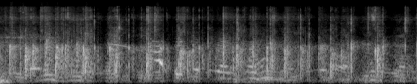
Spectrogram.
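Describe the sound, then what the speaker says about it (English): An audience at a book event in Lagos gives a round of applause, with scattered clapping running continuously under nearby talk. "A round of applause again."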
